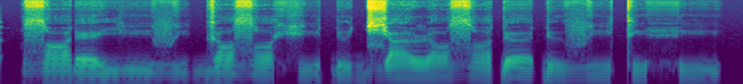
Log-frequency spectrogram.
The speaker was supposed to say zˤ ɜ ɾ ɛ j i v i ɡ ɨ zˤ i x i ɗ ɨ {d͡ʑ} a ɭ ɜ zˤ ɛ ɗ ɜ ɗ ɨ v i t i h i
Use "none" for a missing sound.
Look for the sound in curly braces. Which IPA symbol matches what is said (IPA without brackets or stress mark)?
d͡ʑ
